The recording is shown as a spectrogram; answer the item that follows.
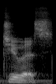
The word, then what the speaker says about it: Dewis: Although, that's not how you say his name. You know, it's Glenn Dewis. You know, that's the Dewey, British. The it, British Dewis. Dewis is how the British pronounce it.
